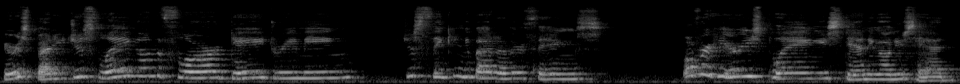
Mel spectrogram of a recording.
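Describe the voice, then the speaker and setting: Lady doing kids storytime, takes it slow, super expressive up and down, echoey room. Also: high voice, slight background noise. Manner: addresses young children, explaining and asking questions. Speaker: storytime reader. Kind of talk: children's picture-book read-aloud with casual asides.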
